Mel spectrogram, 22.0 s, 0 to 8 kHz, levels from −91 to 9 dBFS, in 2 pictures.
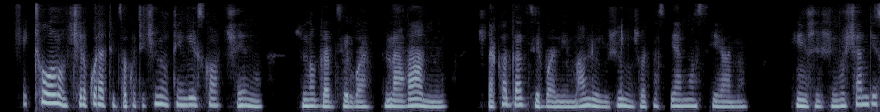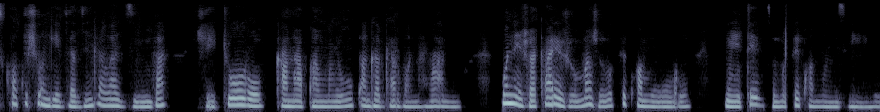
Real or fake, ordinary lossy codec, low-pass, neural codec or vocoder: fake; AAC, 32 kbps; 7.2 kHz; codec, 16 kHz, 1 kbps, FreqCodec, larger model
